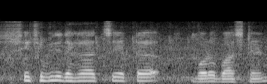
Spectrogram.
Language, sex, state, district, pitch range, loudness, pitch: Bengali, female, West Bengal, North 24 Parganas, 135-175 Hz, -15 LUFS, 165 Hz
